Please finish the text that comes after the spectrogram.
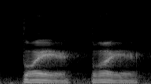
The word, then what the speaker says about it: Breuer: German is so hard to pronounce. Breuer. Joseph Breuer, fuck, it's so hard to get that R, had a few different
